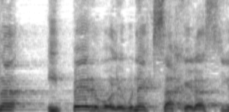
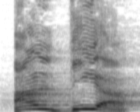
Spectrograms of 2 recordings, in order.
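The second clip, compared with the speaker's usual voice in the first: slow, drawn-out stress on "Al día"; emphatic slow; 4 semitones higher, much slower than usual. Real, not acted. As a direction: lean hard on "Al día", word by word. Preacher stresses key phrase. ("Al día" lento y enfático)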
